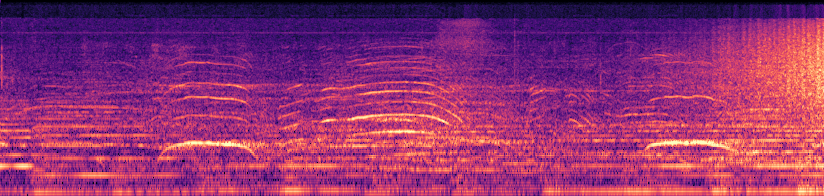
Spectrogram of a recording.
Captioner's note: audience applauding and cheering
